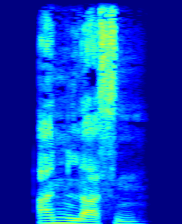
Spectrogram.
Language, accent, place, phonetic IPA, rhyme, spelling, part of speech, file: German, Germany, Berlin, [ˈanˌlasn̩], -anlasn̩, Anlassen, noun, De-Anlassen.ogg
- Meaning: 1. gerund of anlassen; tempering, annealing 2. starting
